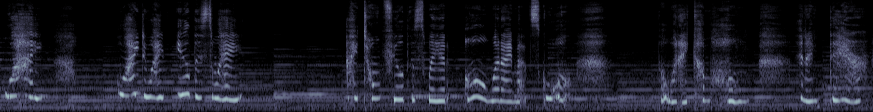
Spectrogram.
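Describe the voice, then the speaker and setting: Sweet anxious anime schoolgirl, super high voice, hesitant n self-deprecating, music behind her. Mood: tearful. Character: sweet, insecure teenage schoolgirl, tearfully confessing jealousy. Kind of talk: anime game voice acting.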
